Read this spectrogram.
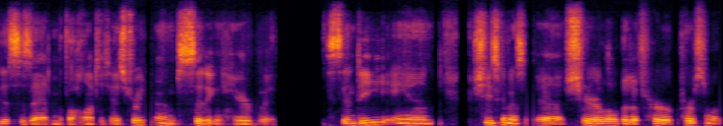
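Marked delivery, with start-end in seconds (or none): none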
